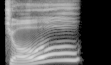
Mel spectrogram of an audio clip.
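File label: "jiu4", Mandarin Chinese; HSK3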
